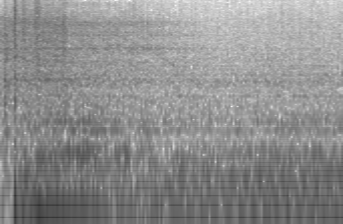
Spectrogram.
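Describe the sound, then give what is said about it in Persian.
A car engine cranks and catches with a sharp burst, revs briefly, then settles into a steady low idle rumble as the car is started but not driven off. No one speaks. “سوار ماشین شدیم. ماشین رو روشن کردم ولی تکون ندادم.”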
